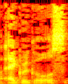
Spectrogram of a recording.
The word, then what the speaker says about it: egregores: You are, egregores and egregorial.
